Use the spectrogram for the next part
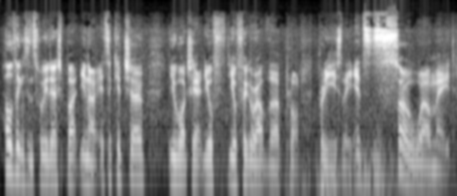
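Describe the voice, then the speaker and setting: A man's voice: medium pitch, normal speed, a bit bright, a little hiss or hum. A man in his thirties talking casually to a camera clipped on a pushchair as he walks along a country path, chatty and self-deprecating. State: out of breath pushing uphill. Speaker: vlogger. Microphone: camera on a pushchair, walking.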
